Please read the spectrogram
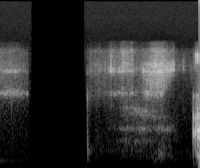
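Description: Mostly quiet, with a faint click just before one second in, then a soft breathy, whisper-like voice sound lasting most of a second.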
